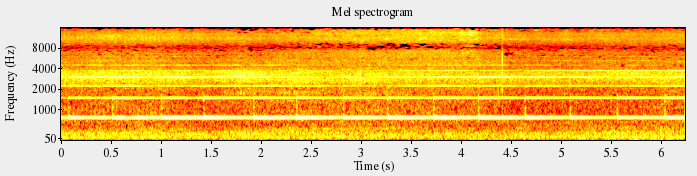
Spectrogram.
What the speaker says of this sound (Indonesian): ada kereta guys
